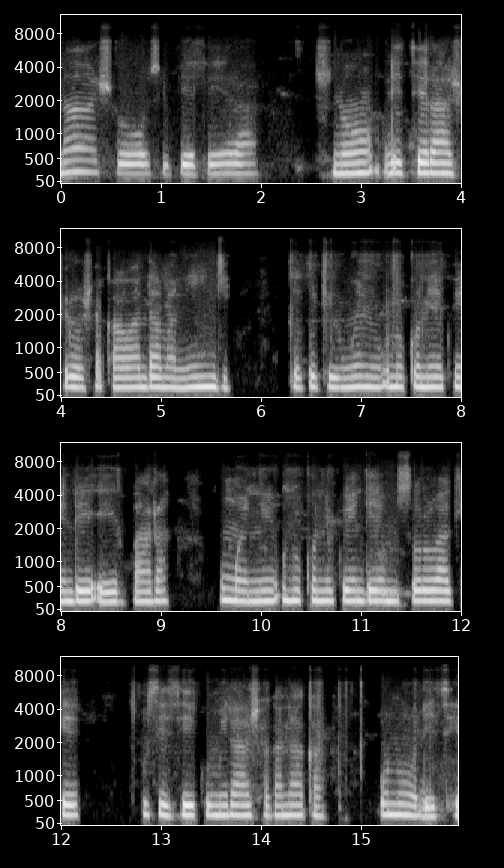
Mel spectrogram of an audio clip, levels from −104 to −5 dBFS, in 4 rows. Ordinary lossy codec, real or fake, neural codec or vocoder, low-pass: Opus, 16 kbps; real; none; 7.2 kHz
